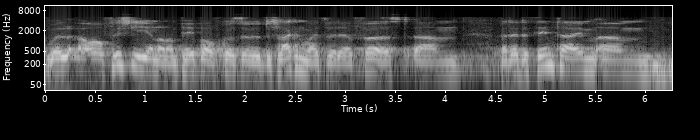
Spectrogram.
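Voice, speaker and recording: Lively intonation at a moderate pace in a German accent, over noticeable background noise. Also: man, fairly high pitch for a man. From Germany, Bavaria. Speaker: novelist. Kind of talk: panel discussion. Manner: halting, many fillers and repeats.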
